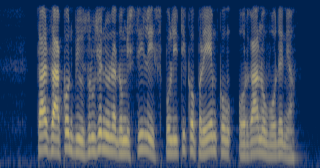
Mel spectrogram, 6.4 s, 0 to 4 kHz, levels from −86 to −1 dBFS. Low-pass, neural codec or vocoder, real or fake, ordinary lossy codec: 3.6 kHz; none; real; none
